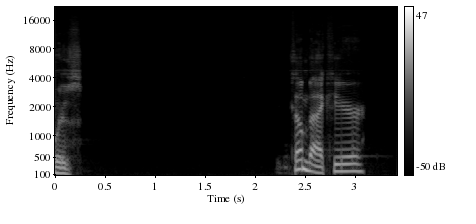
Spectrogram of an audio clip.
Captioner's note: audio distorts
